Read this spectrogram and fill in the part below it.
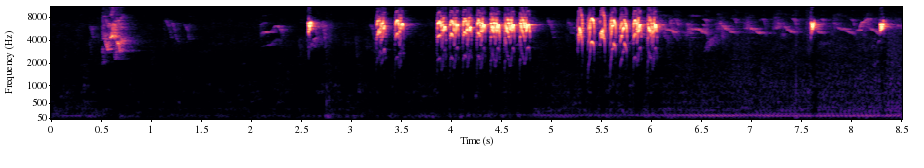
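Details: Little spiderhunter lure call: scattered high chips, then bursts of rapid sharp chattering notes, followed by thinner high calls over a faint low hum.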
